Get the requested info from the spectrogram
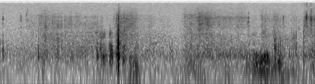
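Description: Faint footsteps crunching through dry leaves and a thin dusting of snow on the forest floor, with one sharp click or snap about a second and a half in.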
